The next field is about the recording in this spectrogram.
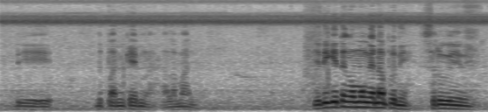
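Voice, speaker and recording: A man at a medium pitch talks at a fairly quick pace, with very wide pitch swings and big swings in loudness. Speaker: podcast host, university alumnus. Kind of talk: casual chat. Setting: outdoors, front yard of a campus camp.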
